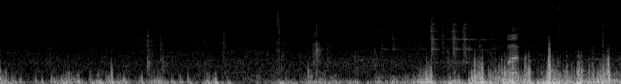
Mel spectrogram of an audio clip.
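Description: Wind buffeting the microphone: an uneven, gusty low rumble, with a few faint knocks a little after the middle.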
